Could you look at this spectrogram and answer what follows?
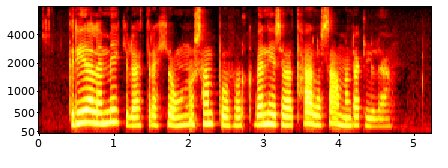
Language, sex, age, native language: Icelandic, female, 40-49, Icelandic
